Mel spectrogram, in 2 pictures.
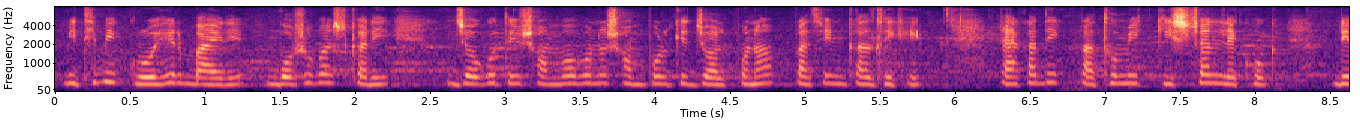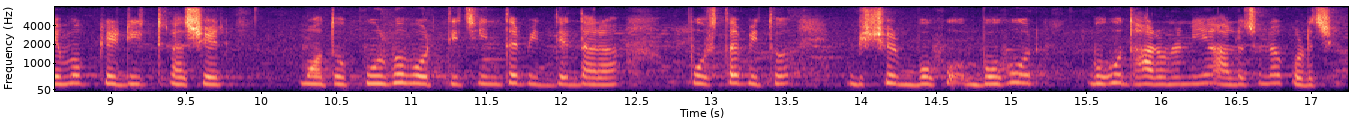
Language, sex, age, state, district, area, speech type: Bengali, female, 30-45, West Bengal, Paschim Bardhaman, urban, spontaneous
